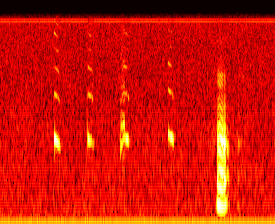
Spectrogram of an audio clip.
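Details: A frog found in a forest, said to be seven years old, gives a few short, thin squeaks, then one louder, lower croaking chirp when lifted up.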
